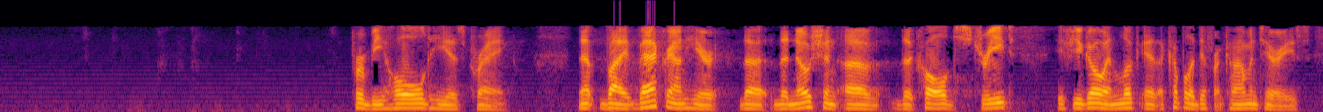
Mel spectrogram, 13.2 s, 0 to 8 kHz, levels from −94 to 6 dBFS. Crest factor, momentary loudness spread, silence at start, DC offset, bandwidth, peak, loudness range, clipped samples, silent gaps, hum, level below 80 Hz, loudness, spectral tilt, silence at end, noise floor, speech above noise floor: 16 dB; 8 LU; 3.5 s; under 0.1%; 5.6 kHz; 0 dBFS; 6 LU; under 0.1%; none; none; -44 dBFS; -15 LUFS; -8 dB/octave; 0.15 s; -54 dBFS; 40 dB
